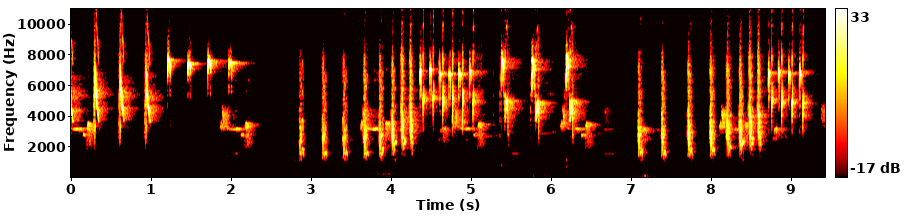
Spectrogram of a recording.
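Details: Energetic long-tailed shrike song intended to provoke other shrikes into singing: clear high whistles and downslurs first, then rapid runs of clipped ticking notes and varied twittering phrases, continuous and bright.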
